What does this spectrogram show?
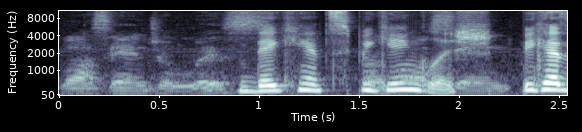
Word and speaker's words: Los Angeles: You notice nobody says it with an E. They say it like us or is. They're mispronouncing it. Los Angeles.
